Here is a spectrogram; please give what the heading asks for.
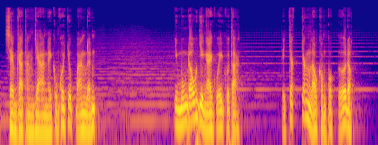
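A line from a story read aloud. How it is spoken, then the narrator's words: Soft contemptuous snort. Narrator (Vietnamese): Hắn khẽ hừ lên một tiếng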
